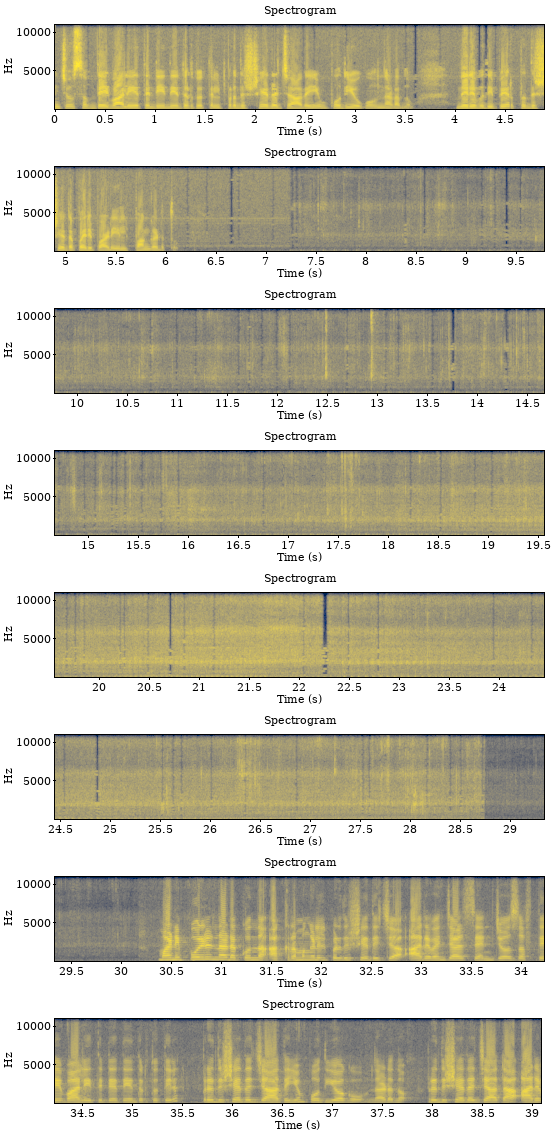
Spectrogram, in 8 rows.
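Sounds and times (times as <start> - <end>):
vehicle engine running: 0.0 - 30.2.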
